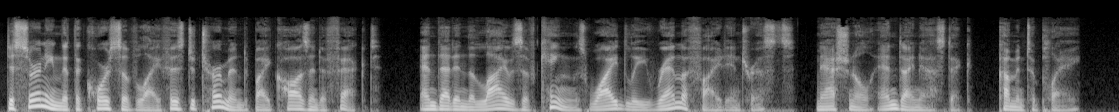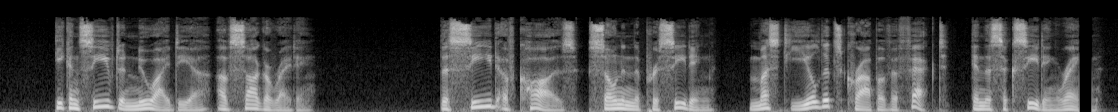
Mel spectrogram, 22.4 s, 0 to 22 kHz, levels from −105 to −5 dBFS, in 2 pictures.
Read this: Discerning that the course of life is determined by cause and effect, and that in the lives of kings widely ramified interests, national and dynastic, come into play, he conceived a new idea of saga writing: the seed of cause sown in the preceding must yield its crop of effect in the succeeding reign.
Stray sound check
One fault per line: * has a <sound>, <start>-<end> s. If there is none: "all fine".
* has a dropout, 22.0-22.1 s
